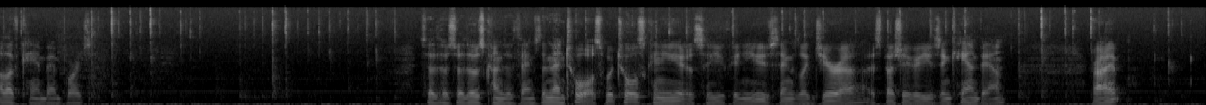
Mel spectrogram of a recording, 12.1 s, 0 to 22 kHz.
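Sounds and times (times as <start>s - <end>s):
computer keyboard typing: 0.2s - 4.1s, 6.5s - 8.3s, 10.1s - 12.0s.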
